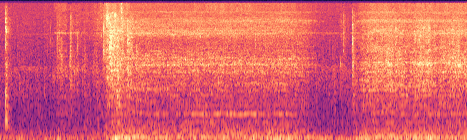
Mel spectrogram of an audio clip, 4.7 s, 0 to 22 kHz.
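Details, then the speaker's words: Technics SL-MC400 CD changer after repair, searching its discs at power-up from the parked position: quiet whirring and light, even mechanical clicks as the carousel steps through. Normal disc search. "It's exactly what it's supposed to do. It's had a look at the disc and it's going to now play disc 89."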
